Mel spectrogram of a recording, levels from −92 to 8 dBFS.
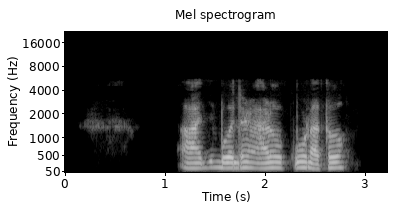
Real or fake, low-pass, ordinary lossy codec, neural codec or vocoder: fake; 5.4 kHz; Opus, 64 kbps; codec, 16 kHz, 4.8 kbps, FACodec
